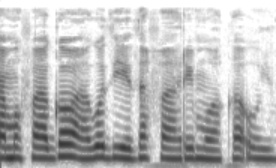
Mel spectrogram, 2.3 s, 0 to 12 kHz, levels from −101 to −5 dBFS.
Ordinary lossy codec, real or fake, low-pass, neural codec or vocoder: MP3, 64 kbps; real; 9.9 kHz; none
